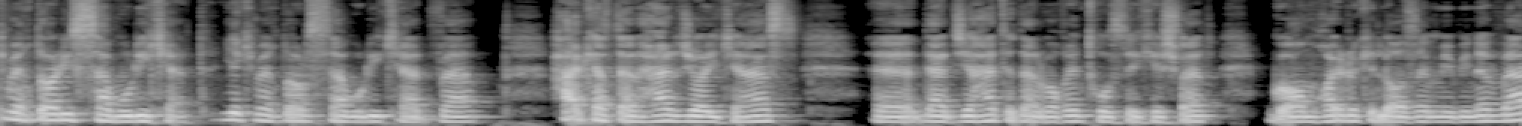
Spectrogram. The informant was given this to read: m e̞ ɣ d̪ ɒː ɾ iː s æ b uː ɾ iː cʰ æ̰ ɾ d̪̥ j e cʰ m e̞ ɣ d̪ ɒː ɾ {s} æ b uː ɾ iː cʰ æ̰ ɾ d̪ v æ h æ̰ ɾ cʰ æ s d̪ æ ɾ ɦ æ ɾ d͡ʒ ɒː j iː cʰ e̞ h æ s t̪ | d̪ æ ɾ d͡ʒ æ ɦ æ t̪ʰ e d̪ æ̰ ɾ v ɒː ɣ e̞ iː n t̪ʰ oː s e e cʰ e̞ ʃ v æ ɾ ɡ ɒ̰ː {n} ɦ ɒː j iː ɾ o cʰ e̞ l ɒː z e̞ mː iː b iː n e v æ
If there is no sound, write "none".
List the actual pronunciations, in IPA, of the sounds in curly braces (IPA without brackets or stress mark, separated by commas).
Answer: s, m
